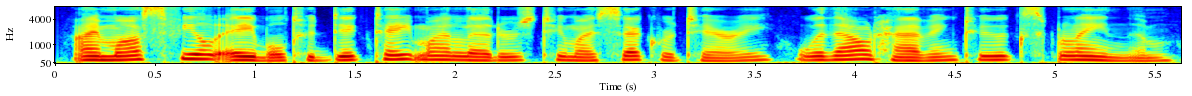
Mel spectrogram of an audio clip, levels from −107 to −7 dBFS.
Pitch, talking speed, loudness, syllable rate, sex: 185 Hz, 170 wpm, -17 LUFS, 4.8 syllables/s, female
